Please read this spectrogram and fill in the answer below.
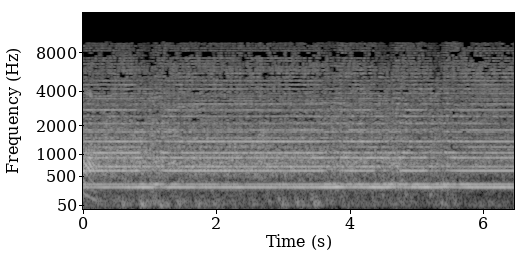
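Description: Arena goal horn blowing one long, steady low note, sounded for a home-team goal.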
